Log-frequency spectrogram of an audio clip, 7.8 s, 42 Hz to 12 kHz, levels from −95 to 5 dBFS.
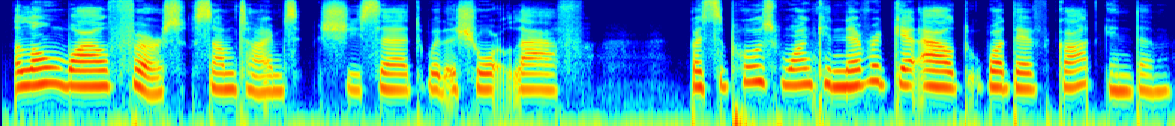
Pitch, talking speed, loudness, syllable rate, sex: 240 Hz, 175 wpm, -17 LUFS, 4.7 syllables/s, female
